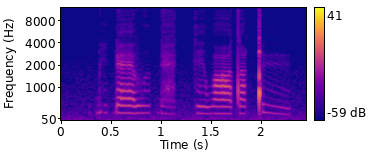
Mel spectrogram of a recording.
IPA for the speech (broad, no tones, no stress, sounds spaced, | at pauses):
ɓ i ɠ æ v ɯ ɠ æ̤ kː e w ɑ ə̯ tˤ e ǃ y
